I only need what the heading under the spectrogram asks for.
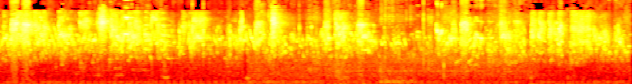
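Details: Several budgerigars in courtship before breeding, giving fast twittering chirps and warbles that overlap into a continuous high babble, rising and falling in loudness.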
